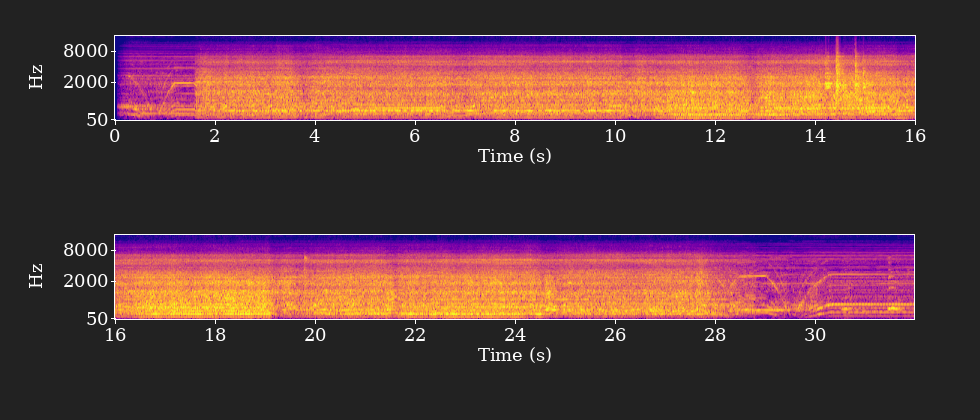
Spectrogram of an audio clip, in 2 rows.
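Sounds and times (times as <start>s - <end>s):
cnc spindle motor whine: 0.1s - 31.9s
machine hum shifting in pitch: 27.8s - 31.9s.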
